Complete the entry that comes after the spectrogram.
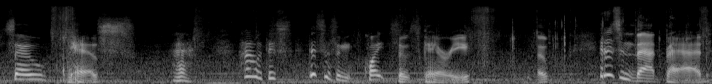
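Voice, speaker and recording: A man's voice: on the high side, wildly swooping pitch, slow, noisy background. A man vlogging outdoors in the woods at night on a handheld camera, stammering nervously with repeated words and voice cracks. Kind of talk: mock-scared comedic night vlog.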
